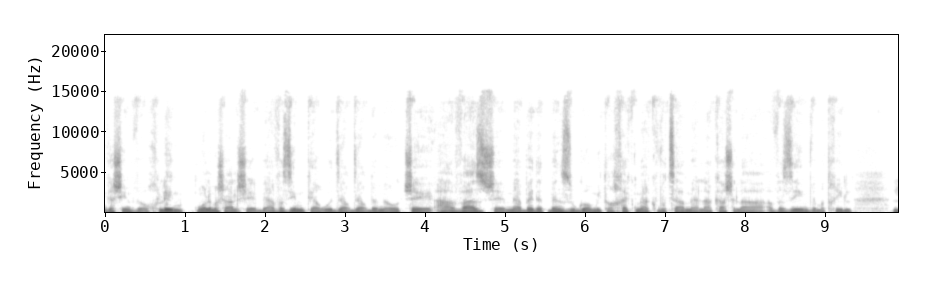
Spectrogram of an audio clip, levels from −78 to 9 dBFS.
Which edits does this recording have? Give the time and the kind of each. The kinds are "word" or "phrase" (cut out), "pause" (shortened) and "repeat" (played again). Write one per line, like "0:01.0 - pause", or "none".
0:01.0 - pause
0:03.1 - repeat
